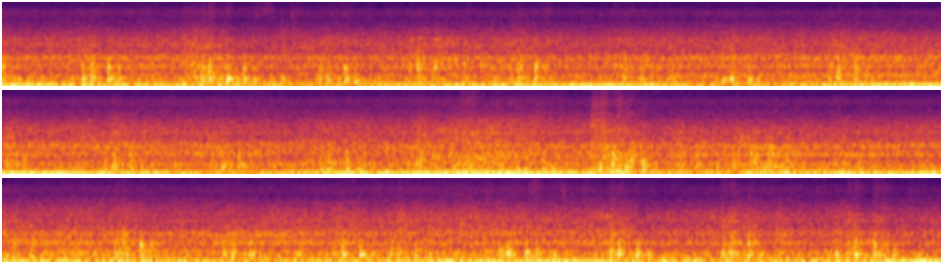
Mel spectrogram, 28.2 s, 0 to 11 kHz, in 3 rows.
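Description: Tokyu 5000 series electric train running at speed, heard inside the passenger car: a steady rumble of wheels on rail with a constant motor tone over it, and a few brief clacks.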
